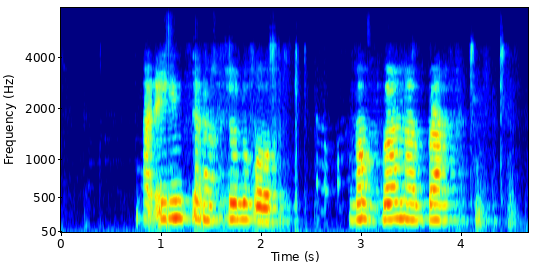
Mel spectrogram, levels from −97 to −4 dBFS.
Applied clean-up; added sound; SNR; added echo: neural mask model DeepFilterNet 3.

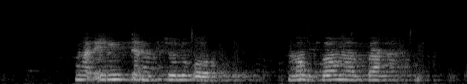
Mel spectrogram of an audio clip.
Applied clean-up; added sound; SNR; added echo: neural separator model SepFormer DNS4.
